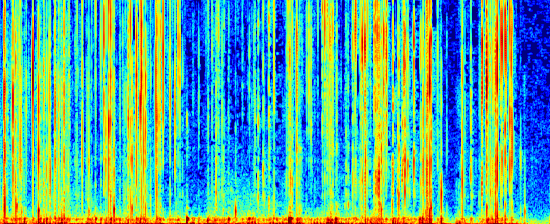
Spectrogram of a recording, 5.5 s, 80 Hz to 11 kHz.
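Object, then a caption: Metal mesh microphone grille. Fingertips and short nails of both hands scratch and rub the bare, rounded, hollow metal mesh grille of a large condenser microphone. The result is a continuous, dense scraping texture with a heavy, boomy low rumble around 62 Hz. Quick bright crackles and scratches flicker over the top.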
